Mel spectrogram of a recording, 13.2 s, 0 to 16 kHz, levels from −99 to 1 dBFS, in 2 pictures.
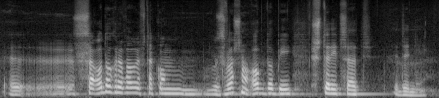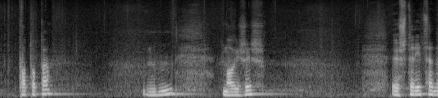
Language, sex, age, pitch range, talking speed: Slovak, male, 50-69, 135-175 Hz, 50 wpm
